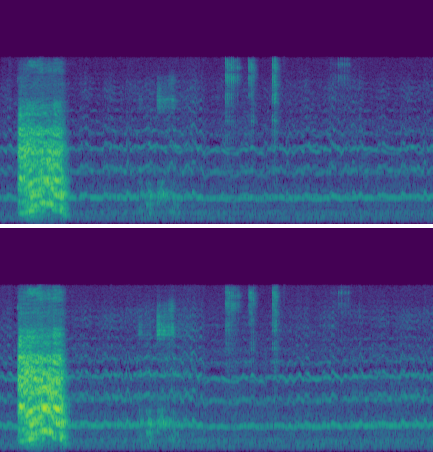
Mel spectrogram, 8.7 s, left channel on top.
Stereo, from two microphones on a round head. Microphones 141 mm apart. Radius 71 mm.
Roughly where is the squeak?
Right.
